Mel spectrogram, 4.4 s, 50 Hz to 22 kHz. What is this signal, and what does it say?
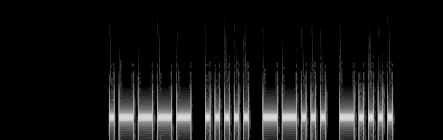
Morse code, heard as a keyed tone, about 25 wpm, 700 Hz. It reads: 1576
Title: Numbers - Contest Style - 4-Digit 25wpm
